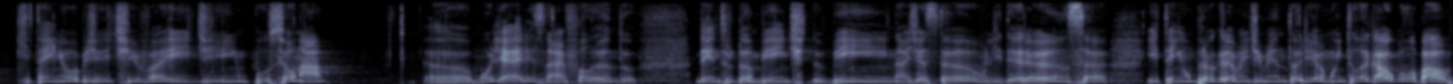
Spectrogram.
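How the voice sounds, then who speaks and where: A woman speaks with a southern Brazilian accent and fairly even intonation. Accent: gaúcho Brazilian Portuguese. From southern Brazil (Rio Grande do Sul). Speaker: civil engineer and company executive. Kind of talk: conference talk. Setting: stage with audience.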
